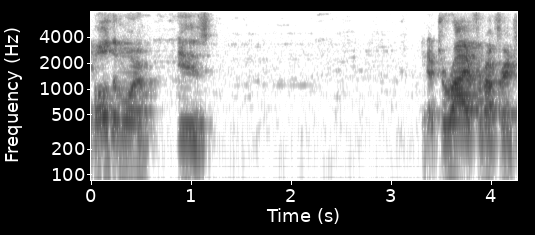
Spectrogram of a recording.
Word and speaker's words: Voldemort: Voldemort, the T is silent, right? Voldemort is derived from our French fame.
